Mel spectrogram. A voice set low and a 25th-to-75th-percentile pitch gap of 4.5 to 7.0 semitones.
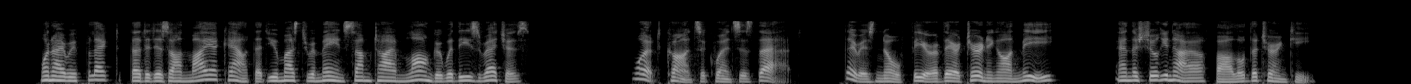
No: medium, 165 Hz; average, 4.8 semitones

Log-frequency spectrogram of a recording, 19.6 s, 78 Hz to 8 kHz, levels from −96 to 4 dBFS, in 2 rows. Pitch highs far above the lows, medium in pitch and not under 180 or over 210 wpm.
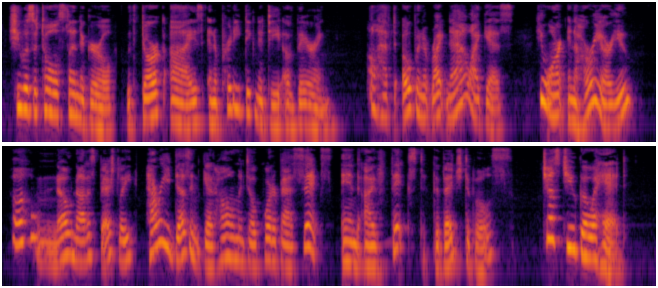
No: wide, 7.0 semitones; medium, 180 Hz; average, 160 wpm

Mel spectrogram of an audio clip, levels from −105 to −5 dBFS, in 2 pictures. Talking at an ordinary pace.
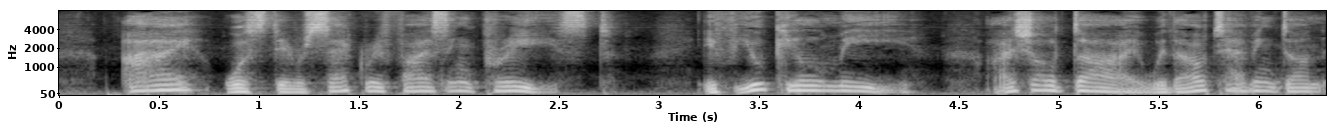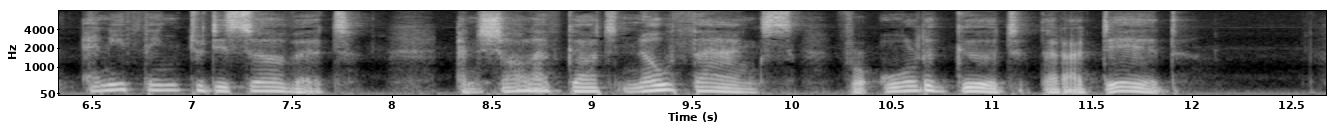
Yes: average, 150 wpm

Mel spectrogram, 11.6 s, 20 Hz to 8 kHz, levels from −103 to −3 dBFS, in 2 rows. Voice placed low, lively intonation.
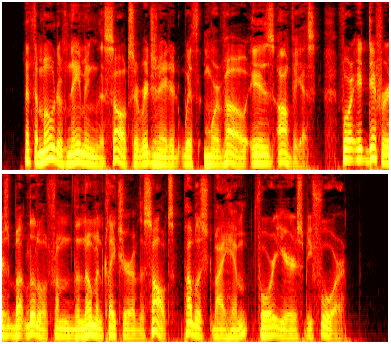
No: low, 100 Hz; average, 4.7 semitones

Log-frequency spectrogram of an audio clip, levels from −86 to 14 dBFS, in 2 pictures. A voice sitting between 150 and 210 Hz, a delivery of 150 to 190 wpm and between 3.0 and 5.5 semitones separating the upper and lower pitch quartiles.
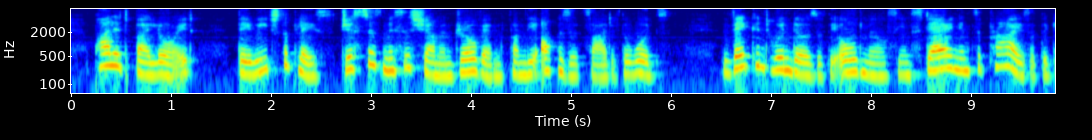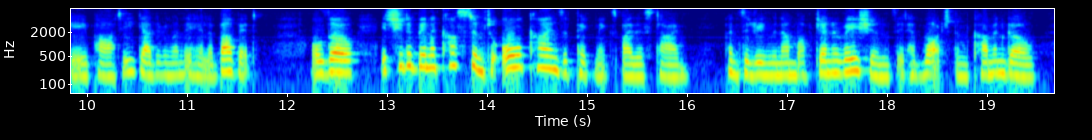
No: high, 190 Hz; fast, 205 wpm; average, 5.1 semitones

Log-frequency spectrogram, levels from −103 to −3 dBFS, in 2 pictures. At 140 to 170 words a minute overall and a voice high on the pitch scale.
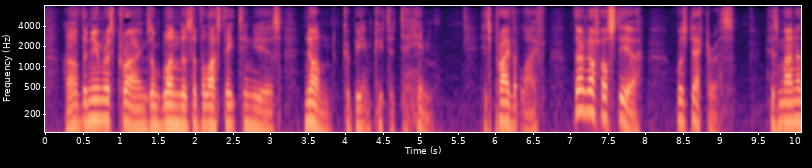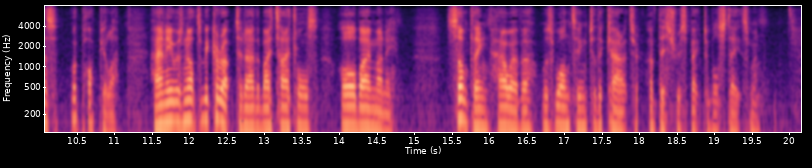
No: average, 160 wpm; low, 130 Hz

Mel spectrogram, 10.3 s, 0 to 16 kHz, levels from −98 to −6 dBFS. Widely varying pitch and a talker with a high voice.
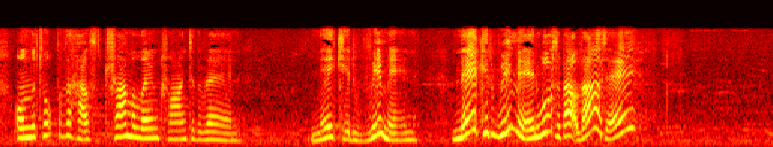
Yes: wide, 6.7 semitones; high, 240 Hz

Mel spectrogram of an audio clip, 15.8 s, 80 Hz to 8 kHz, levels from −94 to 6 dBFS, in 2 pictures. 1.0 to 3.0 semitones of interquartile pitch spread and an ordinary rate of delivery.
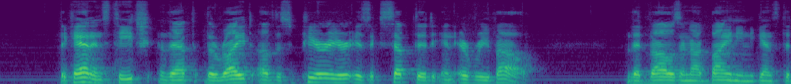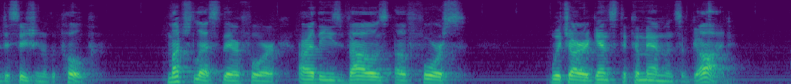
Yes: average, 2.7 semitones; average, 150 wpm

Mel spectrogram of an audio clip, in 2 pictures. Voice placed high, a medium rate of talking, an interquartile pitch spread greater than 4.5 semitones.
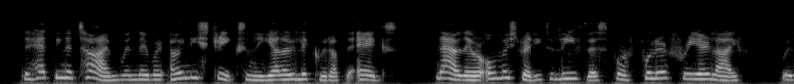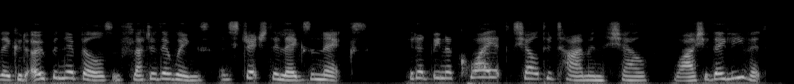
No: high, 230 Hz; fast, 230 wpm; wide, 5.6 semitones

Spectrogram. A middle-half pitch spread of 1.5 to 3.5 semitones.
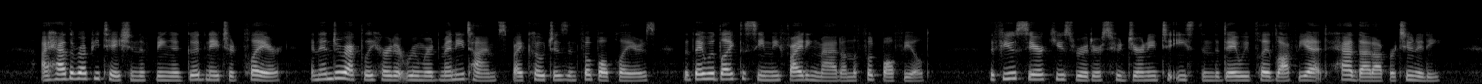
Yes: average, 2.9 semitones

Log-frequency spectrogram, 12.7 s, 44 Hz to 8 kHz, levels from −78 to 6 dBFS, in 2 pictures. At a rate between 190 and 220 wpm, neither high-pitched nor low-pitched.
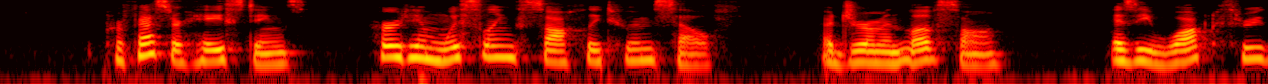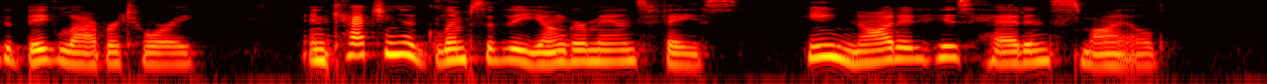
No: average, 160 wpm; medium, 180 Hz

